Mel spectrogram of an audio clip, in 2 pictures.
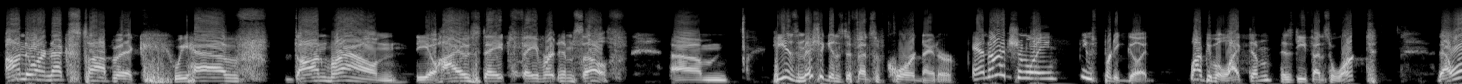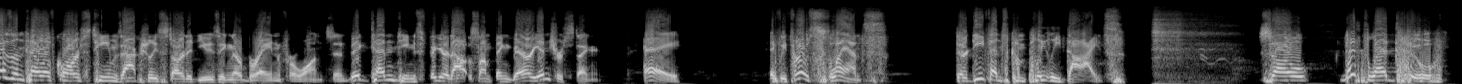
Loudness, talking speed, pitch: -16 LUFS, 145 wpm, 170 Hz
